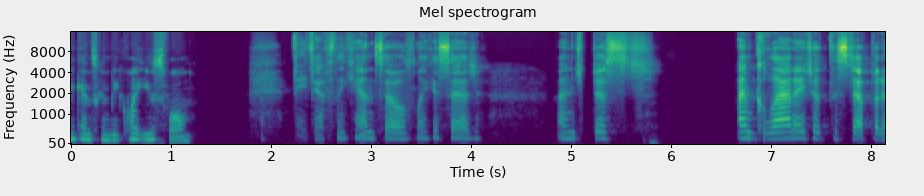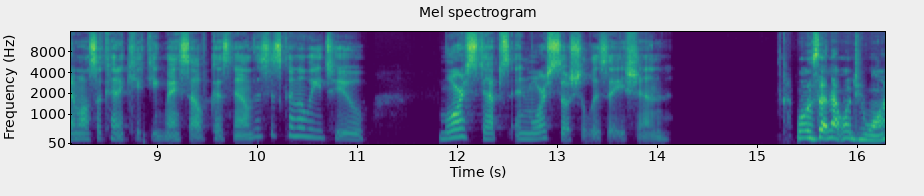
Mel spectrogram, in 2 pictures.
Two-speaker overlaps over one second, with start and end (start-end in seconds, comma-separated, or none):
none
